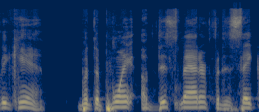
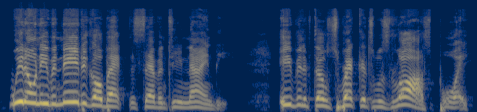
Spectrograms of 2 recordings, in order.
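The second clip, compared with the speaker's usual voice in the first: loud, raised-pitch taunting challenge; heated challenge; 5 semitones higher, 5 dB louder than usual. Real, not acted. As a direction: push it out loudly at your opponent.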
